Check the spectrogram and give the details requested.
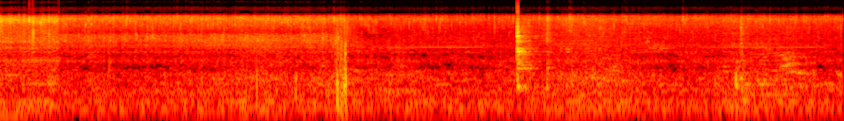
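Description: Okra masala sizzling in a pot as it is stirred and gently fried with a spatula, cooking down until the okra goes soft. There are a few sharp knocks of the spatula on the pot, the loudest about five seconds in.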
